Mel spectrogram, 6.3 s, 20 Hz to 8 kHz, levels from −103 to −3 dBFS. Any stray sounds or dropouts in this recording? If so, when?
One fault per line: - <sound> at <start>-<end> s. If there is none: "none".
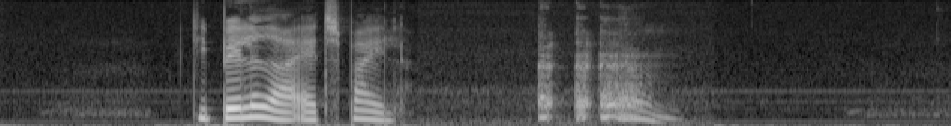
- throat clearing at 3.6-4.6 s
